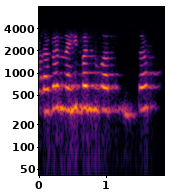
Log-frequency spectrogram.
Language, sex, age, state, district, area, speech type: Hindi, female, 18-30, Uttar Pradesh, Bhadohi, rural, conversation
